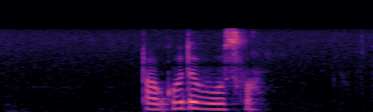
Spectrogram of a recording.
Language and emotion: Russian, neutral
